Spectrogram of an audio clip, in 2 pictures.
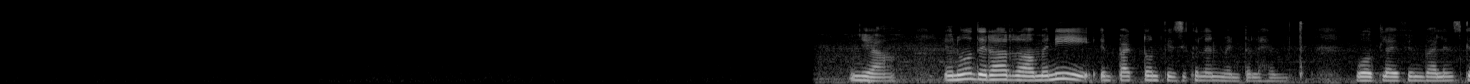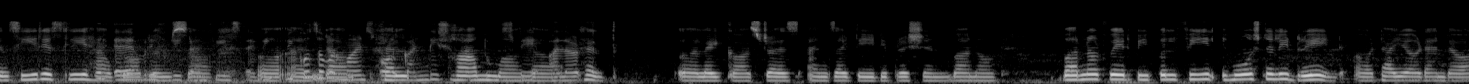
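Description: Listening to this speech recording, nothing stood out as a technical fault; the lowest bass is trimmed by call microphone processing, as is normal, and the content stops at about 8 kHz.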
